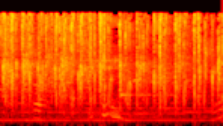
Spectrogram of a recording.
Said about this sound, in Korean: 뜨거운 감사의 박수를 좀 보내드리고 싶습니다. 감사합니다.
